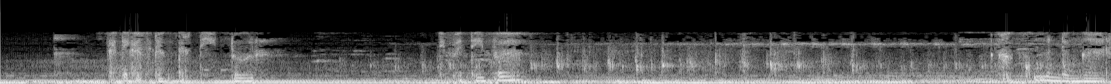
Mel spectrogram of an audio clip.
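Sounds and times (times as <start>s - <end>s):
low rumble of a passing horse-drawn carriage: 0.0s - 11.0s
speech: 1.2s - 1.7s, 5.0s - 5.4s
hooves of a horse-drawn carriage clip-clopping in front of a hotel: 3.2s - 11.0s.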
